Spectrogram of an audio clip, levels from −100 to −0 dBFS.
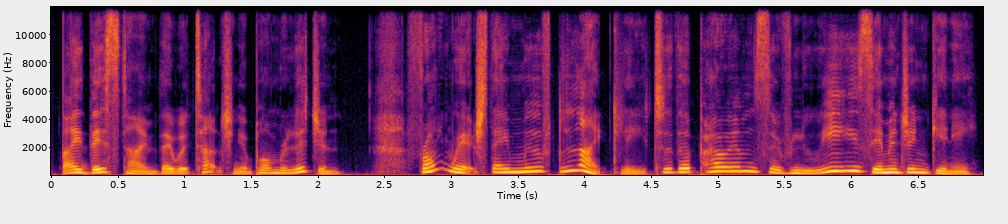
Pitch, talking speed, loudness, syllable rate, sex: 225 Hz, 170 wpm, -16 LUFS, 5.0 syllables/s, female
